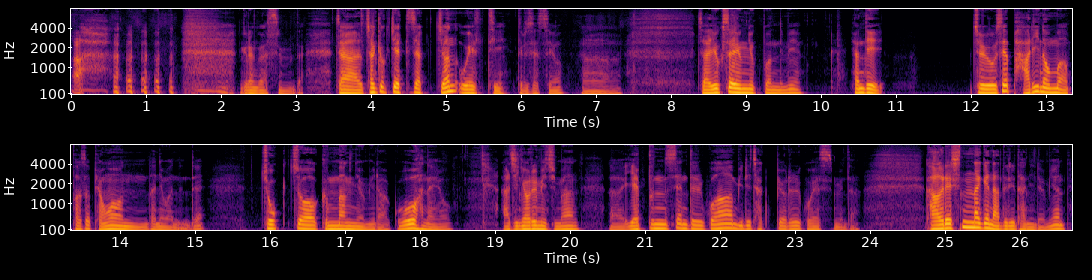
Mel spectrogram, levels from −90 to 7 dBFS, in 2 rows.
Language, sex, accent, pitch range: Korean, male, native, 100-135 Hz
